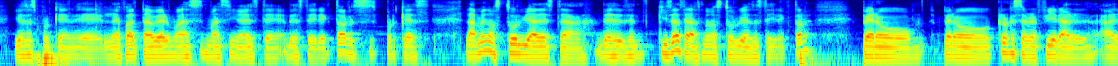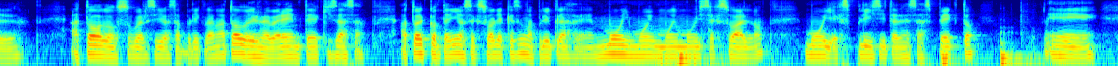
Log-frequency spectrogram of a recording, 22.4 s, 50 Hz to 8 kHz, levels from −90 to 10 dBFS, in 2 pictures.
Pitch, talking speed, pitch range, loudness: 115 Hz, 210 wpm, 105-120 Hz, -25 LUFS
